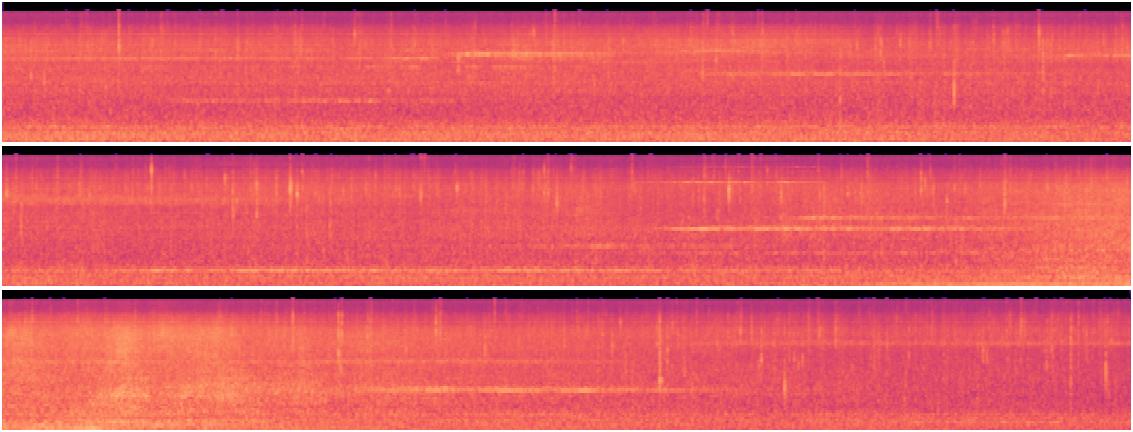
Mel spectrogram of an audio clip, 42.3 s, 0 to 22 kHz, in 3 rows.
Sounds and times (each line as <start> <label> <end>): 0.0 Train Going Past 42.3
0.0 rain 42.3
24.2 car going past 37.8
